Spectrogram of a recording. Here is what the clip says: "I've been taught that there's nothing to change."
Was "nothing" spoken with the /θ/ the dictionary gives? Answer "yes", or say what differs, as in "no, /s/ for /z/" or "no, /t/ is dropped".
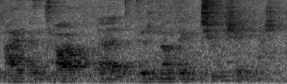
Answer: yes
